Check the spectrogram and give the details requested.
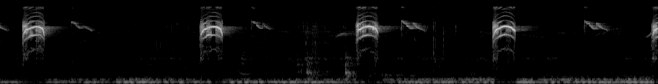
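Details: Plain-throated sunbird (kolibri kelapa) recorded to stimulate caged birds into singing: strong high chips every one to one and a half seconds, each followed by a soft descending twitter, with a low hum in the background.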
